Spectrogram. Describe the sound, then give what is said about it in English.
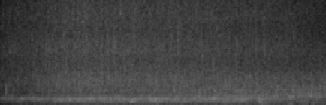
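Shower water runs in a steady, hissing spray as a man showers to get ready for work, swelling up over the first moment and then pouring on evenly, with no voices. “He rises and goes to the shower to get ready for work.”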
